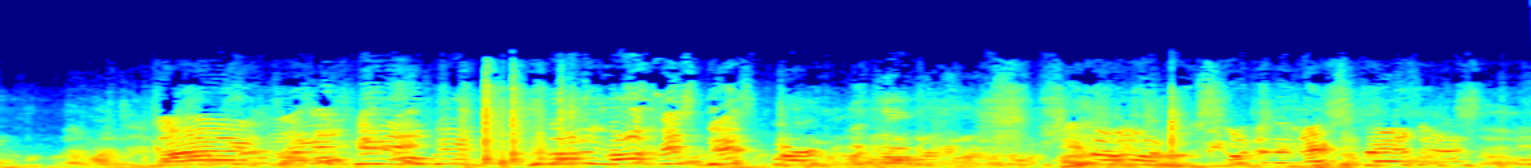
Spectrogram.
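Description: Several young children talking excitedly over one another, their high voices rising and falling in exclamations.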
